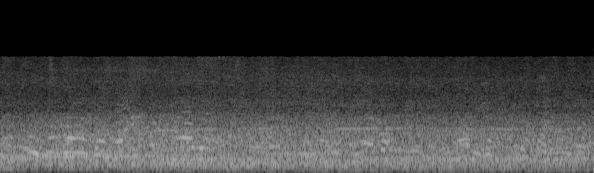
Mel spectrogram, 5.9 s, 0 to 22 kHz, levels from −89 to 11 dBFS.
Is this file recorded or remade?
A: recorded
